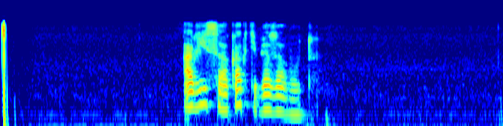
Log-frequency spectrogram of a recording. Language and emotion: Russian, neutral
